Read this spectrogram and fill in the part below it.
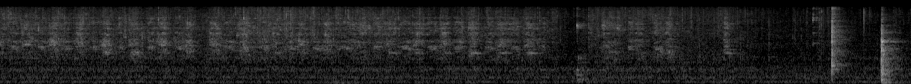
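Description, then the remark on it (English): A steady, crackling sizzle of a drip of egg in hot oil, used to test whether the oil is hot enough, moderately loud, with a couple of sharp clicks of a utensil near the end and no talking. “And in China, when I was young, we have a way to try to see the oil is hot enough or not. I use a drip of egg.”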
